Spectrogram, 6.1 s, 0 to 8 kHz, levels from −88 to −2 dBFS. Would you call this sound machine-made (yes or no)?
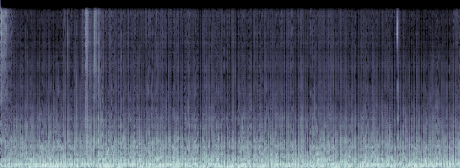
yes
